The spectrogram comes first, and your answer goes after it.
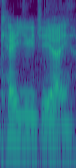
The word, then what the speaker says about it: Kuga: Oh, how about cougar, but spelled K-U-G-A? I think it's a Ford car, it is, but K-U-G-A, cougar.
